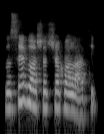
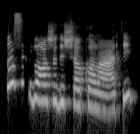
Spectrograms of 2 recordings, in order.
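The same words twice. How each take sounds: First: "Você gosta de chocolate" lower and softer, falling; low falling end on "chocolate"; affirmative intonation. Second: "Você gosta de chocolate" rising at the end; questioning intonation. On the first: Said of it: "como se você estivesse afirmando". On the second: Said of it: "Olha a entonação". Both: Shown as a demonstration.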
